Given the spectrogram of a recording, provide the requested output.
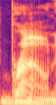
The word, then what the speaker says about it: Braun: if her friends ask Braun is pronounced Brown in German so people who know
